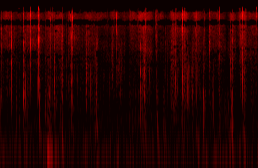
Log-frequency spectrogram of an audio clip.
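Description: A small, flat, filled Garnier Fructis foil/plastic laminate hair mask sachet is crinkled and squeezed with long nails and fingertips. It makes a steady run of sharp, bright crinkling and crackling clicks with no ringing tail, over quiet, soft rustling.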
